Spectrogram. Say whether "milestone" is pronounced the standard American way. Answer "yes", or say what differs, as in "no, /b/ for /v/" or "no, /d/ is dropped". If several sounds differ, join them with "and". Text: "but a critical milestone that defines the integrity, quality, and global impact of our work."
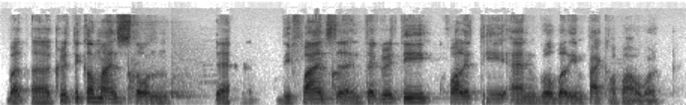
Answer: no, /n/ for /l/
